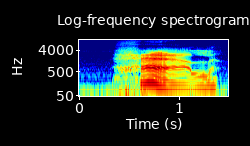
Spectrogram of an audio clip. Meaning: heel (part of one's foot)
- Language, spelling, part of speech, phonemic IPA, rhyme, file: Swedish, häl, noun, /hɛːl/, -ɛːl, Sv-häl.ogg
